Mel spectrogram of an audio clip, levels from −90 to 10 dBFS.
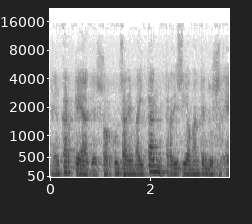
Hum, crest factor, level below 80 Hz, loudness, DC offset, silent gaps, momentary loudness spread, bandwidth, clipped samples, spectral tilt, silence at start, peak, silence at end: none; 16 dB; -40 dBFS; -18 LUFS; under 0.1%; none; 5 LU; 11 kHz; under 0.1%; -8 dB/octave; 0 s; -2 dBFS; 0 s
